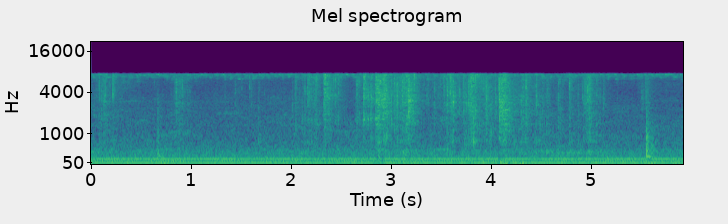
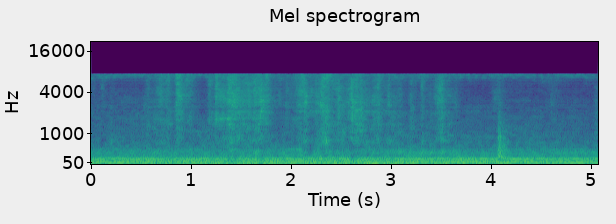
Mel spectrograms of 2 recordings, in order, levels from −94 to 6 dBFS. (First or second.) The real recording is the first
